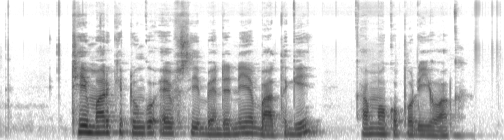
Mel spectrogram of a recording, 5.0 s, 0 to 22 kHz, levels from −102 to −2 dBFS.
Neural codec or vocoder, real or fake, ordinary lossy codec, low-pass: none; real; none; none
